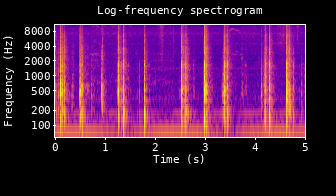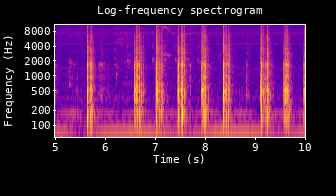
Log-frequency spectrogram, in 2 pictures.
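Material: Cardboard.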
